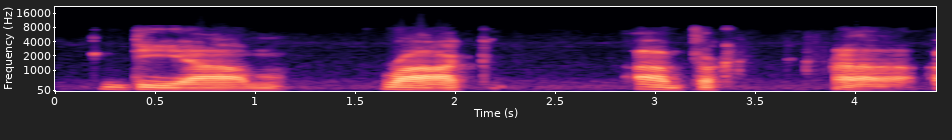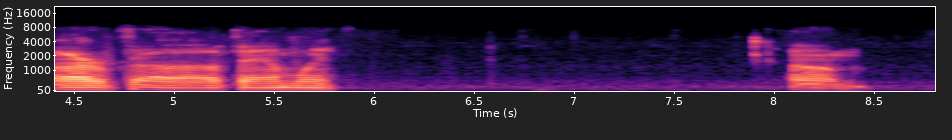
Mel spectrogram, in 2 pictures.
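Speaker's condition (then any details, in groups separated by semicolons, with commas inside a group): ALS; leg onset, later arm weakness; diagnosed about six years after onset, speech issues three-four years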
